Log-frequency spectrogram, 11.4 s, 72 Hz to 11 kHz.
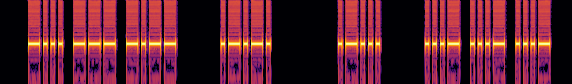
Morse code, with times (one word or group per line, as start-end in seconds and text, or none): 0.6-3.5 BOY
4.4-5.4 <AR>
6.8-7.6 <AS>
8.5-11.0 VVV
